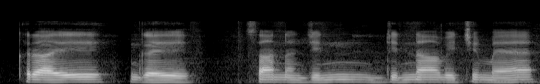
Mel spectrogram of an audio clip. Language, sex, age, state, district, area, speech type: Punjabi, male, 45-60, Punjab, Jalandhar, urban, spontaneous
